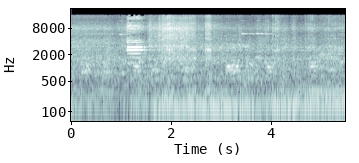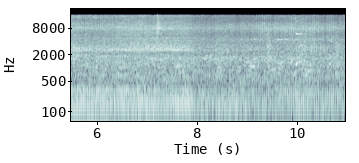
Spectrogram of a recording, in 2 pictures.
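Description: Busy street-market traffic: a vehicle engine running close by with a steady hum, a short horn toot about a second in, and people talking.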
